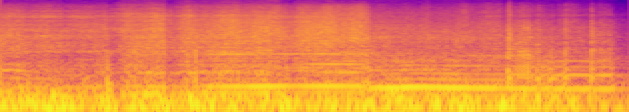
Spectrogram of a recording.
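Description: A race car at South Texas Speedway accelerates close by, the engine note climbing steadily through a loud, continuous run lasting the whole moment.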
